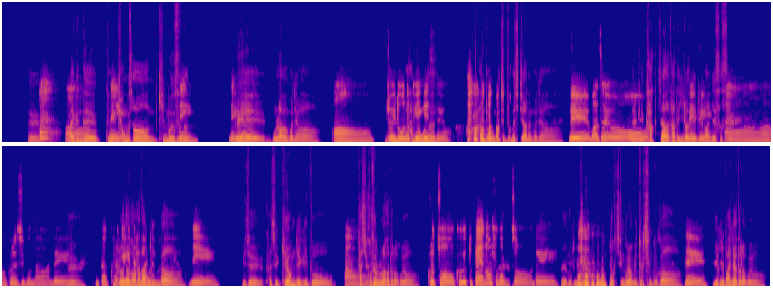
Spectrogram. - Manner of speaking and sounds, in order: tapping; laugh; other background noise; laugh
- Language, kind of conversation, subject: Korean, unstructured, 정치 이야기를 하면서 좋았던 경험이 있나요?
